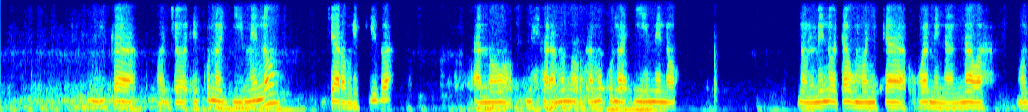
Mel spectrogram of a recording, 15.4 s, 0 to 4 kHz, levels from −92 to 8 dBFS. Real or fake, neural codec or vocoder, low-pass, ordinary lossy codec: real; none; 3.6 kHz; Opus, 32 kbps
